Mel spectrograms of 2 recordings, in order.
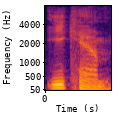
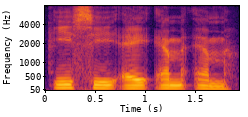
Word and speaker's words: Ecamm: but Mac users have the chance to use something called Ecamm. So it's spelled E-C-A-M-M. Okay, Ecamm. E-C-A-M-M. E-C-A-M-M, yeah.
